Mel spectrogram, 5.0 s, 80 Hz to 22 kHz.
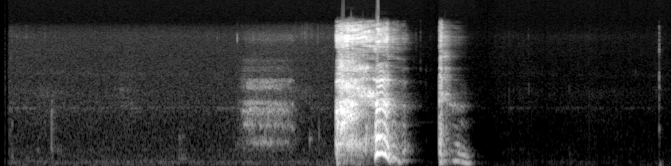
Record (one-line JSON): {"cough_length": "5.0 s", "cough_amplitude": 30892, "cough_signal_mean_std_ratio": 0.22, "survey_phase": "beta (2021-08-13 to 2022-03-07)", "age": "65+", "gender": "Female", "wearing_mask": "No", "symptom_none": true, "smoker_status": "Never smoked", "respiratory_condition_asthma": false, "respiratory_condition_other": false, "recruitment_source": "REACT", "submission_delay": "1 day", "covid_test_result": "Negative", "covid_test_method": "RT-qPCR", "influenza_a_test_result": "Unknown/Void", "influenza_b_test_result": "Unknown/Void"}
